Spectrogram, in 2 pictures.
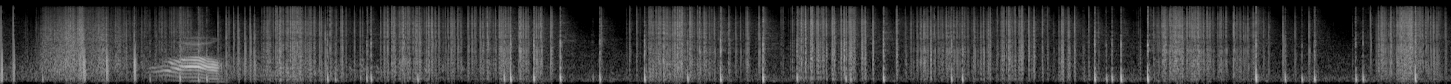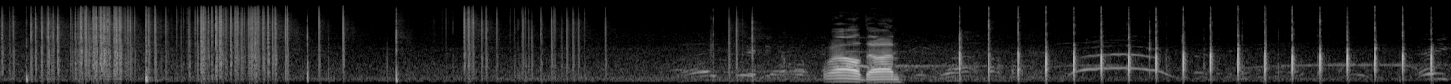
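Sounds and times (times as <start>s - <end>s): fireworks crackling and popping: 0.0s - 29.0s.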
